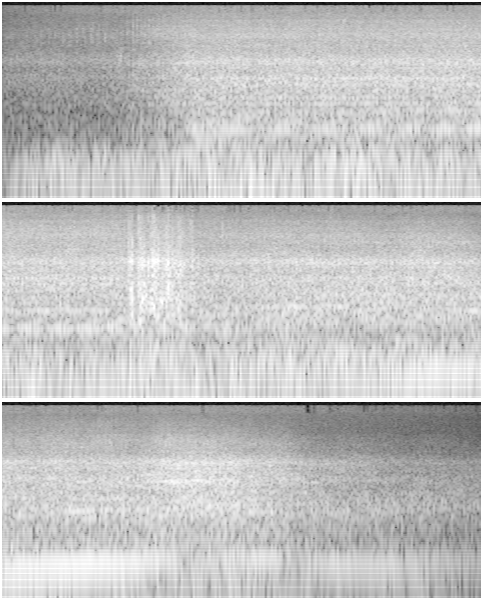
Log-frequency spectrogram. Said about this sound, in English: This is what four cylinders sounds like.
